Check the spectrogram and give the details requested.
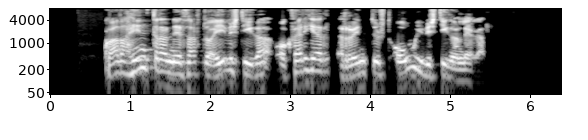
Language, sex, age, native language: Icelandic, male, 70-79, Icelandic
